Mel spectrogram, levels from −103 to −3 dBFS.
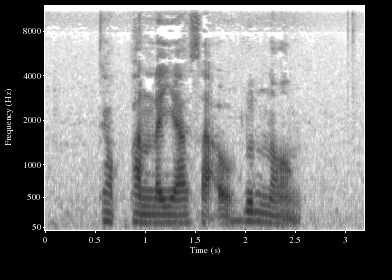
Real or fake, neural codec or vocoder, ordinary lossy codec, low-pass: real; none; MP3, 96 kbps; 10.8 kHz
